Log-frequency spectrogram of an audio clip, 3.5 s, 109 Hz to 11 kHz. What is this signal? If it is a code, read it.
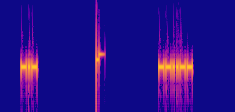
Morse code, heard as a keyed tone, about 44 wpm, 700 Hz. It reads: K ,
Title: Single Character (Letter:Number:Punctuation:Prosign) Alt 45wpm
